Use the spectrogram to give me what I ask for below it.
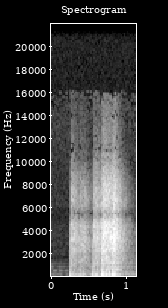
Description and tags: Snaresd, Snares, Mix (20)
Snare roll, completely unprocessed. Recorded with one dynamic mike over the snare, using 5A sticks.
drum-roll, roll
